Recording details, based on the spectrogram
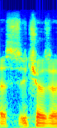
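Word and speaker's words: Chozo: The Koso runes, I guess. Um uh Choso runes, sorry.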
